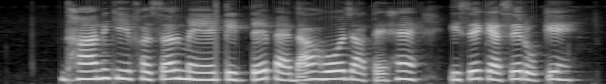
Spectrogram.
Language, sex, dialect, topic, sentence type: Hindi, female, Garhwali, agriculture, question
